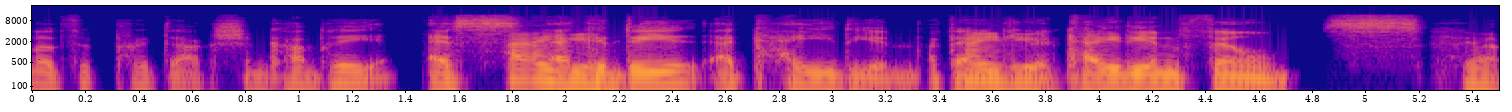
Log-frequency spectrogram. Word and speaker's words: Acadian: Acadian.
